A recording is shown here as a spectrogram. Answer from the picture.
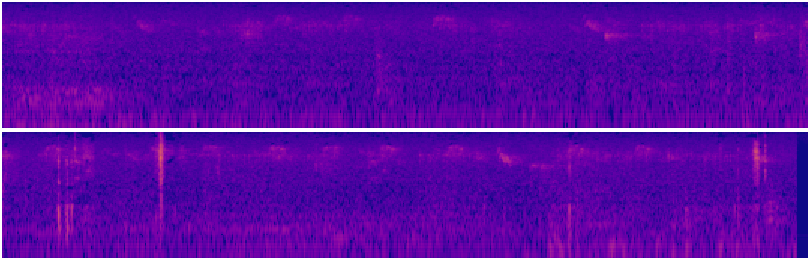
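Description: Steady low background rumble with small birds chirping faintly on and off, and two sharp knocks about a second apart around the middle.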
